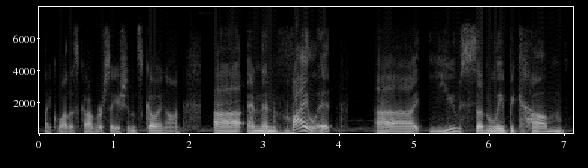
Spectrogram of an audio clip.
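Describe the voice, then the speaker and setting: A man's voice: mid-range voice, creaky, darkish tone, dry recording, highs cut off. A man narrating a tabletop game as game master, hesitant, with many fillers and restarts.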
